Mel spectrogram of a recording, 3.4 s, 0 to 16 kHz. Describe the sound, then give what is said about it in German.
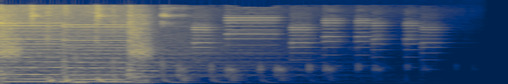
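A bright electronic mobile phone ringtone jingle plays, starting with a dense melodic burst, then stepping through a run of short, evenly spaced synth notes that fade out, with no talking. “Klingelton. Schicke Jamba 4, Jamba 5 oder Jamba 6 an.”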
